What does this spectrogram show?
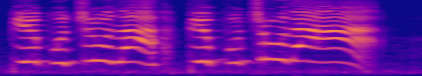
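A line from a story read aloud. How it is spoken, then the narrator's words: Urgent shout. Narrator (Chinese): 明一都会像一阵风一样冲进卫生间，嘴里大喊道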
